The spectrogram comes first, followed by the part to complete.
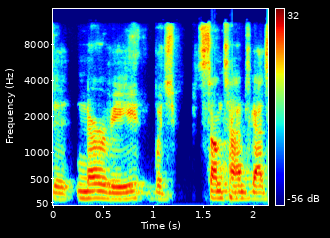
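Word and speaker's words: Nervie: is actually uh nervy Reynolds n-e-r-v-i-e but she pronounced it nervy which sometimes got spelled n-e-r-v-y which eventually started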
